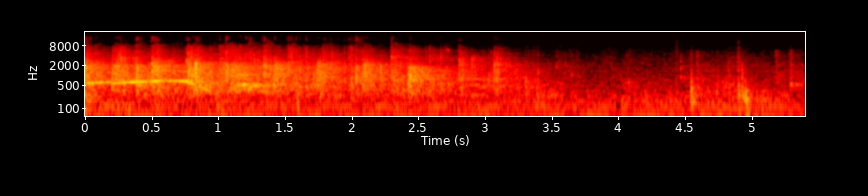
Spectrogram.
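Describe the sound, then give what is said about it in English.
A church audience applauding to welcome someone during a morning service, dense clapping that gradually thins and fades, ending with a few scattered late claps. “church, if you can put your hands together, and we're going to welcome Miss Anita this morning”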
